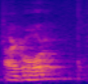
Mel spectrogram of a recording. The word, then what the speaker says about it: Tagore: His name is written Tagore. Many of us pronounce it Tagore, which is quite good, but originally it has to be pronounced Thakur in Bengali. So Thakur was the original name. From this, Tagore is nearby the best English version, and Tagore is not really nice, but one can use it also.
